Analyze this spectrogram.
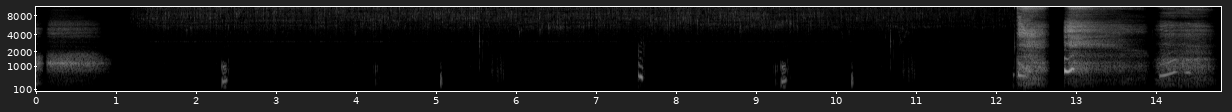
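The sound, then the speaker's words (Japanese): Several separate gulping swallows of champagne as two people drink it down, spaced a few seconds apart in near silence, then a burst of fizzy, hissing champagne pouring at the end. “ささ、お兄さん、シャンパンごっくんタイムも終わったし、”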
